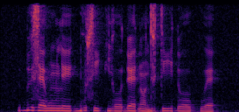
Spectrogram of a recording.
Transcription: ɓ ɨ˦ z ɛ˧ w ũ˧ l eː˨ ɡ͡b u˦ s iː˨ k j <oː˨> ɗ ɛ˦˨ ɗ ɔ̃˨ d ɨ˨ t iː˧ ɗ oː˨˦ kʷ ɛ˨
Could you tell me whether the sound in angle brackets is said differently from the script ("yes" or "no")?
no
